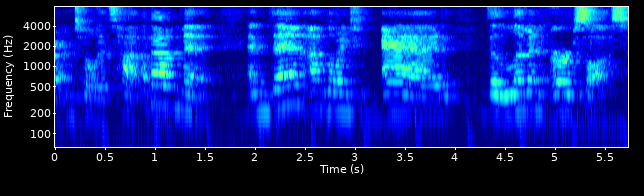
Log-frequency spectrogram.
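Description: Speaking at a fairly slow pace with ordinary pitch variation, a woman is heard with audible room echo and light background noise. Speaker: chef host. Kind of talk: cooking tutorial. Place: kitchen.

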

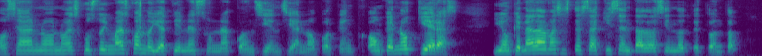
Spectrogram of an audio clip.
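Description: With a dark, mellow tone, a woman speaks at a fairly low pitch and a moderate pace, with fairly even intonation and a quiet background. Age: 30s. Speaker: recovering alcoholic and rehab center owner; podcast guest. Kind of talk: testimony. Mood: earnest personal storytelling. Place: studio.

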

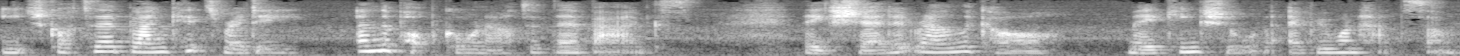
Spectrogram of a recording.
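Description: Light background noise sits behind a woman who speaks at a moderate pace with lively intonation. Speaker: children's storyteller. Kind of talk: story reading to children. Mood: warm and cheerful. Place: home room.

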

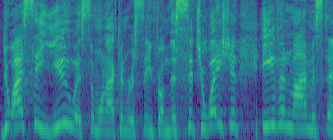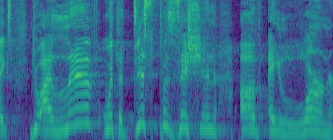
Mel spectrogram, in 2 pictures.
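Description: A man speaks in a bright, sharp tone at a moderate pace. The background is quiet. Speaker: pastor. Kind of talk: sermon. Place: church.

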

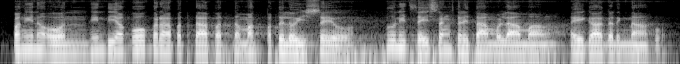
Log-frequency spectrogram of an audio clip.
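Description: This man's fairly high pitch varies in an ordinary way, with noticeable background noise behind him. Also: moderate pace. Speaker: lector and congregation leader at Mass. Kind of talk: liturgical reading and responses. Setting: church.

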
